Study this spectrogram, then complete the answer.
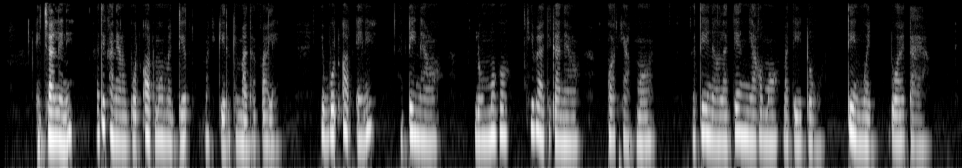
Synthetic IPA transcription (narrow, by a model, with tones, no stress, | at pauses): i˨t͡ʃa˦le˨ni˦ | a˨tje˦ka˨nɛ˨nɔ˨bʊ˨tɔ˦tmɔ˦ma˨di˦t̚ | ma˦ki̥˦ɡe˨do˨ki˦ma˨ta˨fa˦le˨ | i˨bo˨tɔ˦te˨ni˦ | a˨te˦nɛ˨nɔ˨ | lu˨mːo˦ɡo˦ | kʰi˦bɛ˦a˨te˦ka˨nɛ˨nɔ˨ | pɔ˦tja˨t̚mɔ˦ | a˨tje˦˨nɛ˨nɔ˨la˨tɪ˦nɲa˦kɔ˦mɔ˦ma˨tje˦i˨to˨ko˨ | tje˦˨ŋwɛ˨t͡ʃ̚ | dwɔ˦jɔ˦ta˨ja˨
